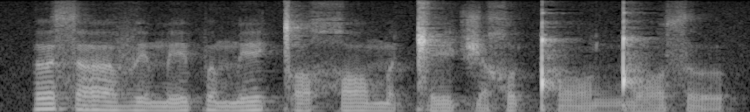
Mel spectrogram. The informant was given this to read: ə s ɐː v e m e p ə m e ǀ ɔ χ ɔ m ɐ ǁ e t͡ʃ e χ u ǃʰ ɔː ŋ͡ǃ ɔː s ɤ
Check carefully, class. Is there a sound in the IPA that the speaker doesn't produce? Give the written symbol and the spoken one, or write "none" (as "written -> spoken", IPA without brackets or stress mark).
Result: none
